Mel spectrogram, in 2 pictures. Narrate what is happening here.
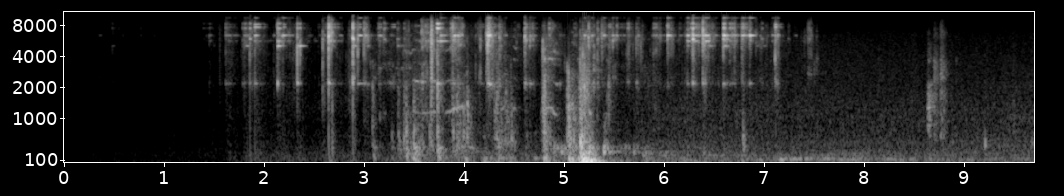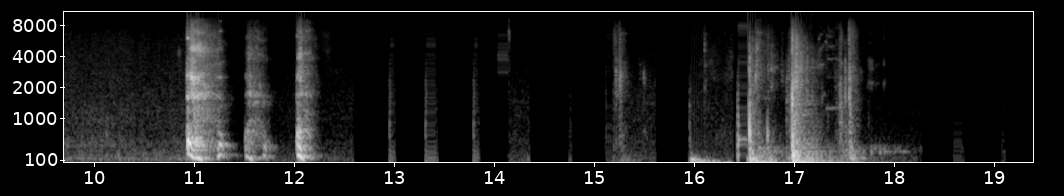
I dangled the keychain as I was opening the window, then I coughed, and closed the window.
